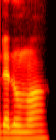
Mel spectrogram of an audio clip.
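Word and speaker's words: dénouement: चौथा है डेनुमा डेनुमा बहुत लोग इसको गलत पढ़ेंगे कि इसको पढ़ेंगे डेनुममेंट और पुष्प अलग-अलग लेकिन इसका सही प्रोनाउंसिएशन उत्तर है डेनुमा इसका मतलब होता है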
